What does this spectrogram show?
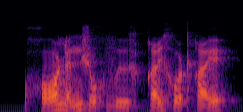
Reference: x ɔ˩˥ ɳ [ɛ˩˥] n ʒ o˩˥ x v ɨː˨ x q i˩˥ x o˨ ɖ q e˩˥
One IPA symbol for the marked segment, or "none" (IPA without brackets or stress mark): ɛ˩˥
